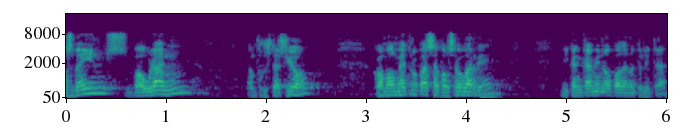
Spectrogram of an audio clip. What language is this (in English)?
Catalan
